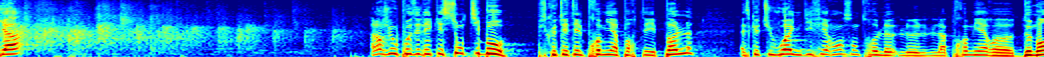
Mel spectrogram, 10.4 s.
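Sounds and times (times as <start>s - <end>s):
speech: 0.0s - 0.3s, 3.7s - 10.4s
audience applause: 0.0s - 3.5s.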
